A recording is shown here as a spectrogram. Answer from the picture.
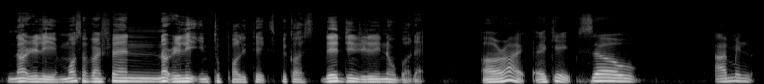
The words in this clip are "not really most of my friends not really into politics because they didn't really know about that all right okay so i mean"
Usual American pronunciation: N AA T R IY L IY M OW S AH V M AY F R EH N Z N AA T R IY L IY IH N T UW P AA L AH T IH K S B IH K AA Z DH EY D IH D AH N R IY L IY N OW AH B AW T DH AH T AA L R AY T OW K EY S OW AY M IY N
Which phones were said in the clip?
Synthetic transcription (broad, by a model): N AA T R IY L IY M OW S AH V M AY F R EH N N AA T R IY L IY IH N T UW P AA L AH T IH K S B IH K AA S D EY D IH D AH N R IY L IY N OW AH B AW T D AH T AA L R AY T OW K EY S OW AY M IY N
